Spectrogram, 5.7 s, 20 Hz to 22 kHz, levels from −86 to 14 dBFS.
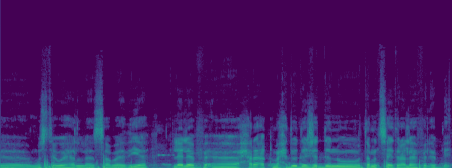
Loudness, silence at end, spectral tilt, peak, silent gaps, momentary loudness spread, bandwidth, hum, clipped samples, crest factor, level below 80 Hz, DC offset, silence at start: -25 LUFS; 0 s; -7 dB/octave; -12 dBFS; none; 6 LU; 10.5 kHz; none; under 0.1%; 14 dB; -46 dBFS; under 0.1%; 0 s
